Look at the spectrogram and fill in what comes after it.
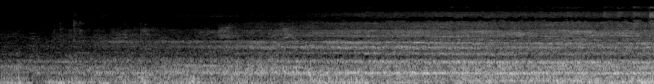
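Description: A JR East E353 series limited-express train running past, its wheel and running noise swelling as it comes in about two seconds in and then holding steady, with a steady whine over the rumble.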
